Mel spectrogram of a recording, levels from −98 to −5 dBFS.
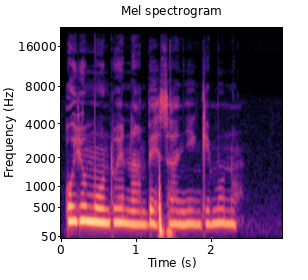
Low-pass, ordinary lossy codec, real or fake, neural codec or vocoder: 19.8 kHz; none; real; none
